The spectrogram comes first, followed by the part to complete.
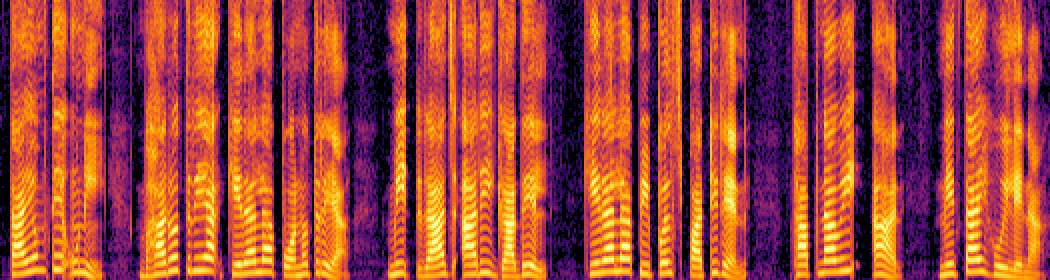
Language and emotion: Santali, neutral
